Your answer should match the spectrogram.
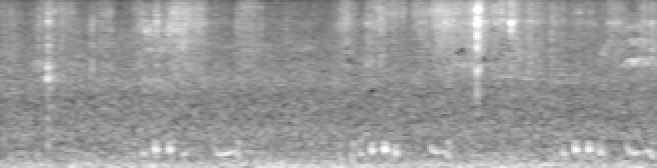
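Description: A pigeon or dove cooing in three short, low phrases over a low steady rumble.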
